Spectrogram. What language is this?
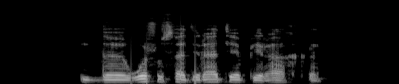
Pashto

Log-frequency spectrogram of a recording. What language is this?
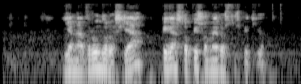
Greek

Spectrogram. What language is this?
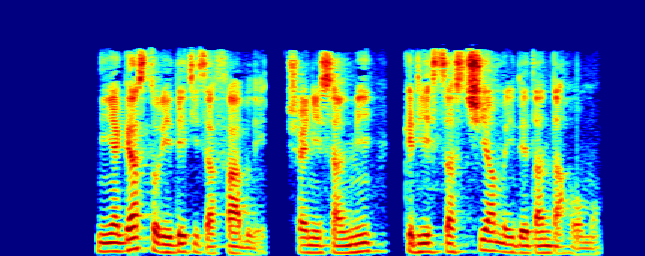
Esperanto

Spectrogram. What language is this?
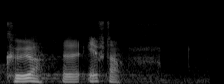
Danish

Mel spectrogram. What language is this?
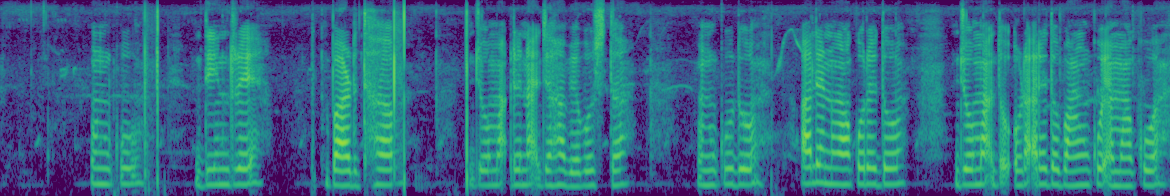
Santali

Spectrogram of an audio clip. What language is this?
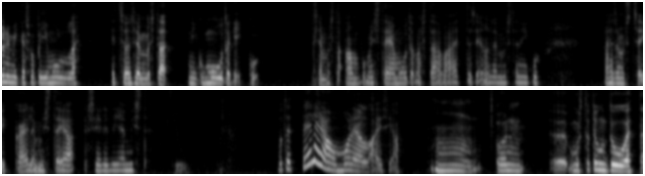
Finnish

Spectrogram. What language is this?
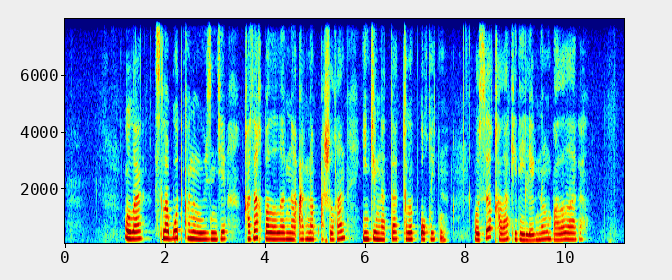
Kazakh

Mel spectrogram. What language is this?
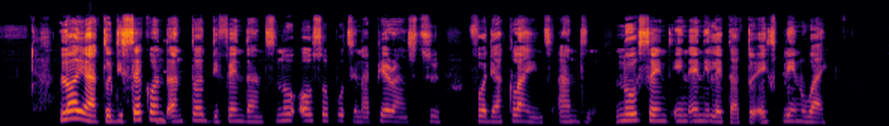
Nigerian Pidgin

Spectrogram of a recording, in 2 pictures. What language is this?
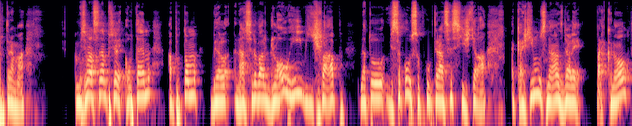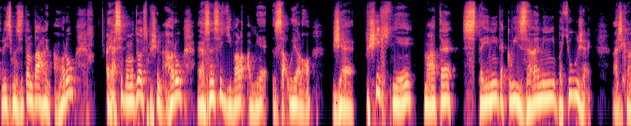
Czech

